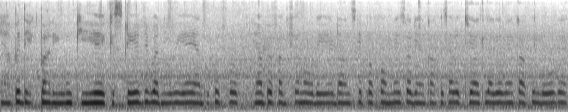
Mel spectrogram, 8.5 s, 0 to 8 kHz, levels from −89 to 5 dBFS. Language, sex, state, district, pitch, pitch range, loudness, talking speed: Hindi, female, Bihar, Vaishali, 260 Hz, 255-270 Hz, -17 LUFS, 275 wpm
